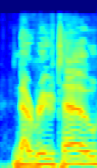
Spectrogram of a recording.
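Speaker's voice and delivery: put-on drawled, stretched-out country accent. Showing how people with country accents say it: country accent on 'naruto'. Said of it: "people with country accents say, because they say it like Naruto".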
